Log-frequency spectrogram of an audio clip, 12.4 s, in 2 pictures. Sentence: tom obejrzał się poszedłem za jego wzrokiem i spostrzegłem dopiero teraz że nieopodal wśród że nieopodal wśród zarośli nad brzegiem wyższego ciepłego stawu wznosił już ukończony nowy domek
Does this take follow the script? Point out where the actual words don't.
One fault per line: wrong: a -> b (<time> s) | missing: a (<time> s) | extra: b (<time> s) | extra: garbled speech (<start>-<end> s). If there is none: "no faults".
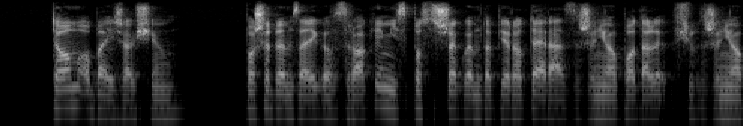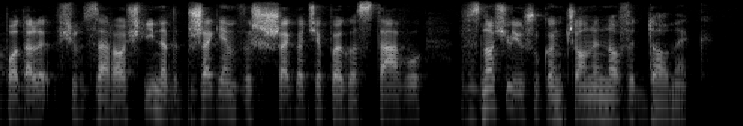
no faults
